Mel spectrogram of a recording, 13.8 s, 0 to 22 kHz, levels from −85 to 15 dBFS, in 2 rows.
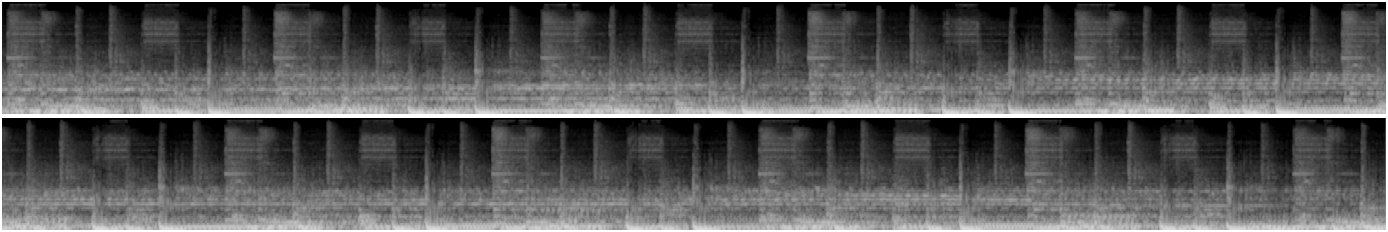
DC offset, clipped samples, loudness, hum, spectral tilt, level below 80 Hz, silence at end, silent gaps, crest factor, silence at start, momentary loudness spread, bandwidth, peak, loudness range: under 0.1%; under 0.1%; -16 LUFS; none; -7.5 dB/octave; -14 dBFS; 0 s; none; 8 dB; 0 s; 3 LU; 14.5 kHz; -4 dBFS; 0 LU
